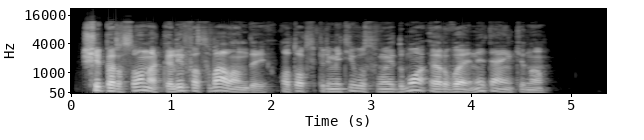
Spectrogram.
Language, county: Lithuanian, Vilnius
